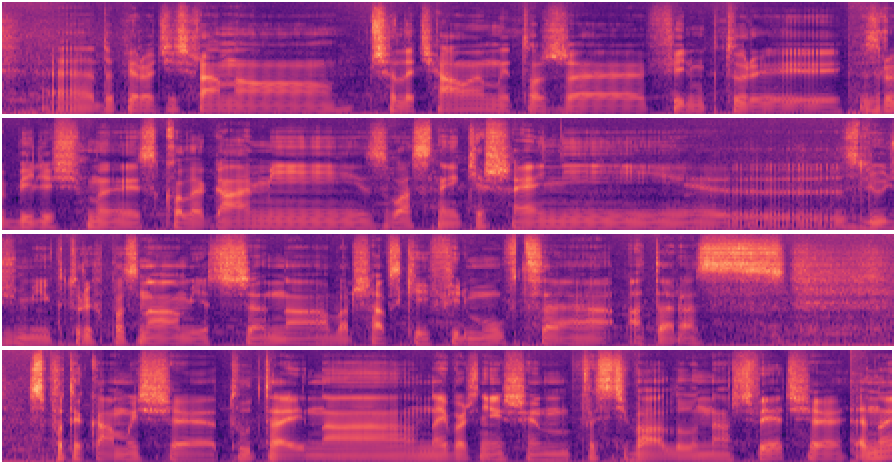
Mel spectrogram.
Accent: Kyiv, Ukraine; Polish is a second language; now in Poland; śledząc to, co się dzieje w moim kraju pochodzenia, jestem z Ukrainy, z Kijowa

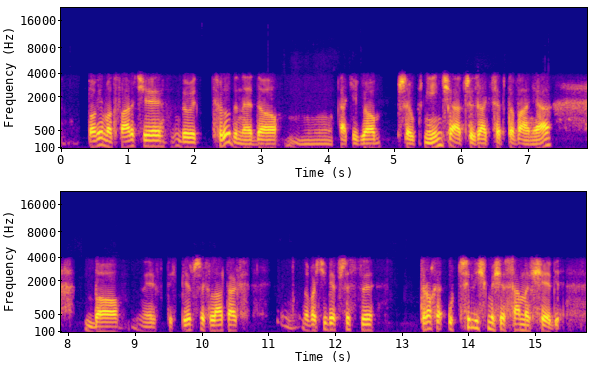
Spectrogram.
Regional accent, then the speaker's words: Warsaw, Masovian Voivodeship, Poland; now in Lublin, Poland; ponieważ ja pochodzę z Warszawy i można powiedzieć przyjechałem do Lublina i kończyłem tutaj studia

